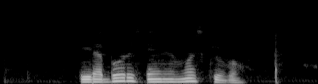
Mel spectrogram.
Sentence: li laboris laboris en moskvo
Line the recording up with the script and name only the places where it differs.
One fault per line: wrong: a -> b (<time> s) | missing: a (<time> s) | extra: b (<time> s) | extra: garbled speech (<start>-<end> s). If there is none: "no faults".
missing: laboris (1.4 s)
